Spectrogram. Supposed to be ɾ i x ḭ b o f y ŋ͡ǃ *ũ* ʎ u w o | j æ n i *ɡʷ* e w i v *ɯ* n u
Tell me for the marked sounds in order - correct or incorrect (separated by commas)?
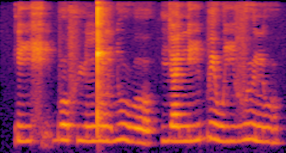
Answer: correct, incorrect, correct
